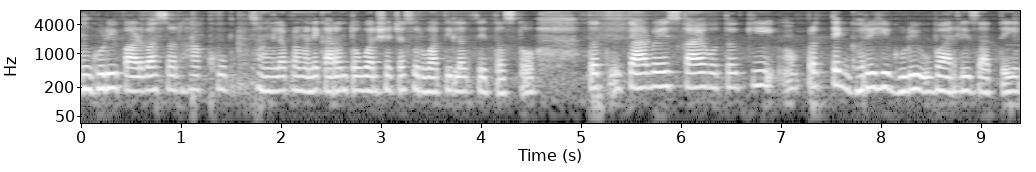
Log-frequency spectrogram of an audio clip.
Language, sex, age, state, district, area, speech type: Marathi, female, 30-45, Maharashtra, Yavatmal, rural, spontaneous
